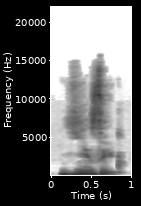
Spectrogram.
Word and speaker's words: язык: In the third word, язык, we're going to say Y and then I. Язык. The beginning sounds a little bit similar to the English word yield. Yield, язык.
